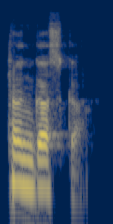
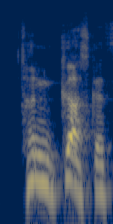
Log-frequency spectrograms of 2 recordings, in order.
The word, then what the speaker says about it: Tunguska: And the one in Russia, the Tuscanga, or I forgot what that was called again. – Tunguska. – Tunguska.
